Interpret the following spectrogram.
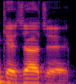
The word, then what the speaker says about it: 계좌제: 근로시간 계좌제, 근로시간 계좌제입니다. 발음에 좀 유의해 주십시오. 계좌제.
